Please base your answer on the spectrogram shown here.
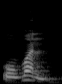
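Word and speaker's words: oven: अब यहां पर है ओ पी ई एन इसको हम पढ़ेंगे ओपन ओ वी ई एन ओवन इसको हम अवन भी बोल देते हैं ओ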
